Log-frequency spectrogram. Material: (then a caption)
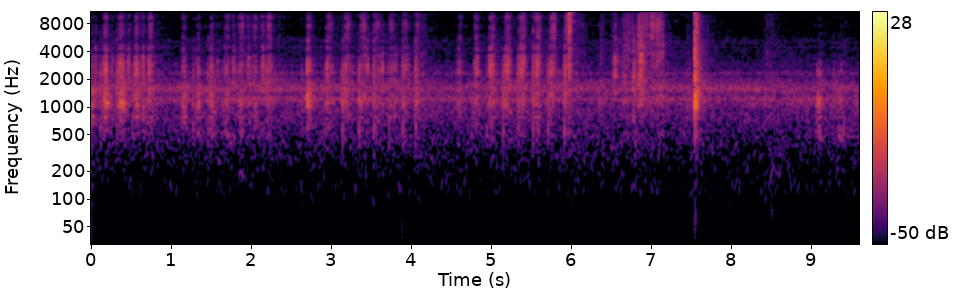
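Wax coating. A pointed stylus scratches the coating of a flat, thin black wax-coated scratchboard card as a deer drawing is etched into it. Quiet, dry, bright scratching comes in quick bursts of short strokes with brief pauses between them, and one sharper scrape stands out near the end.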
